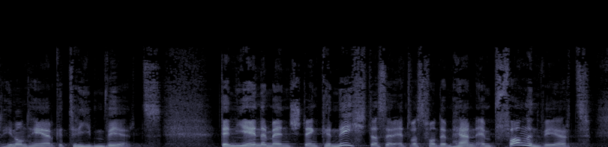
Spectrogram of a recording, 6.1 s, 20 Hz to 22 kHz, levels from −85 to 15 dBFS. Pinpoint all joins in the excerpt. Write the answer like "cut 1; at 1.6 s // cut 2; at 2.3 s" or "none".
none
